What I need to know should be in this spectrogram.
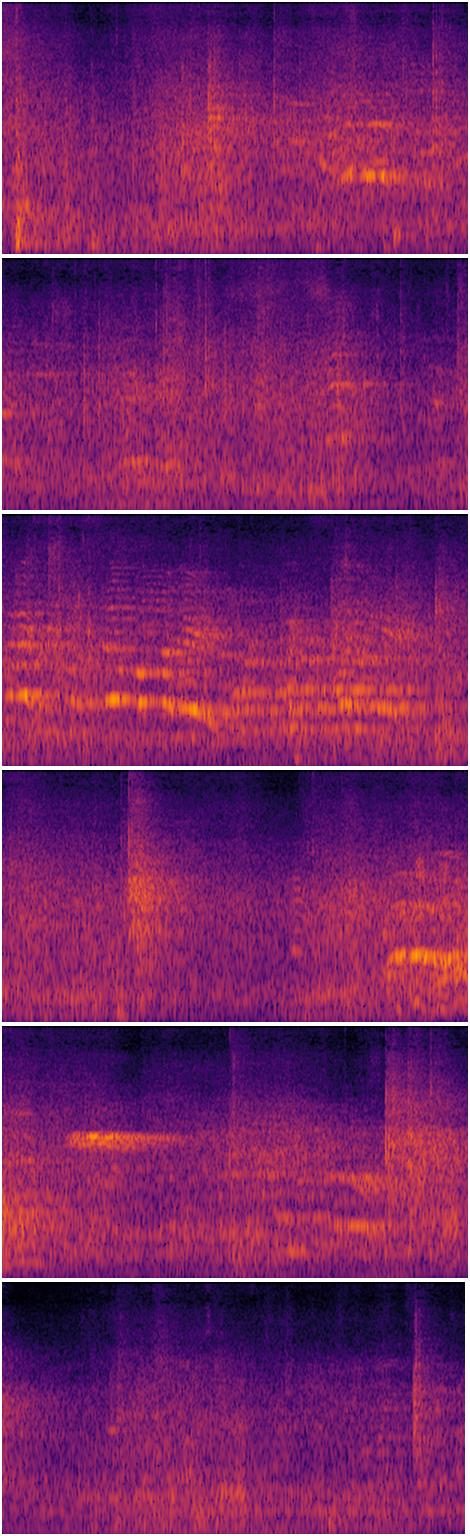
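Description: A crowd of spectators shouts and cheers in a large echoing rink.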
